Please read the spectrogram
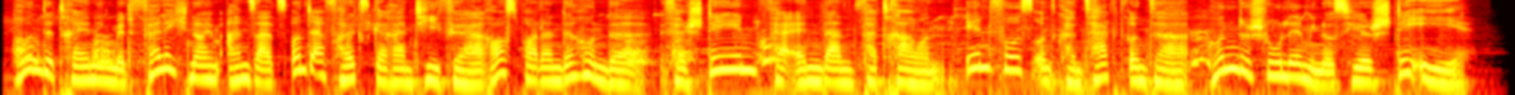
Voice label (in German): Funkspot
